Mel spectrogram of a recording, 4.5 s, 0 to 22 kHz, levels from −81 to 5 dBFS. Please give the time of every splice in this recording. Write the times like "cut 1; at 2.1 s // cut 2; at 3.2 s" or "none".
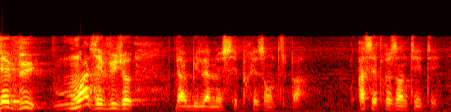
cut 1; at 1.5 s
